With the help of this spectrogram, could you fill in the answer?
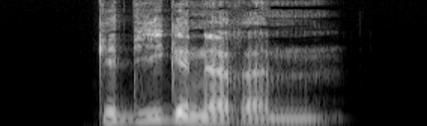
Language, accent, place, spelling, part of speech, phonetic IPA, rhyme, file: German, Germany, Berlin, gediegenerem, adjective, [ɡəˈdiːɡənəʁəm], -iːɡənəʁəm, De-gediegenerem.ogg
- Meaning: strong dative masculine/neuter singular comparative degree of gediegen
